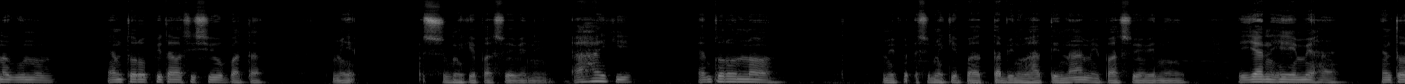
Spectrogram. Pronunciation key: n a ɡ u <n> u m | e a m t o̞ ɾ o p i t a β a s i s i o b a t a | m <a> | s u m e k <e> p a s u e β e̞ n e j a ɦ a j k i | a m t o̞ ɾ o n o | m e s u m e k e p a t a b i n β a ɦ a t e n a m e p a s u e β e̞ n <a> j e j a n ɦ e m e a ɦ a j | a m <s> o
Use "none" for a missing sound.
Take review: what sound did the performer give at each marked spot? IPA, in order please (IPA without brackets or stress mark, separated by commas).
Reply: n, e, e, e, t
